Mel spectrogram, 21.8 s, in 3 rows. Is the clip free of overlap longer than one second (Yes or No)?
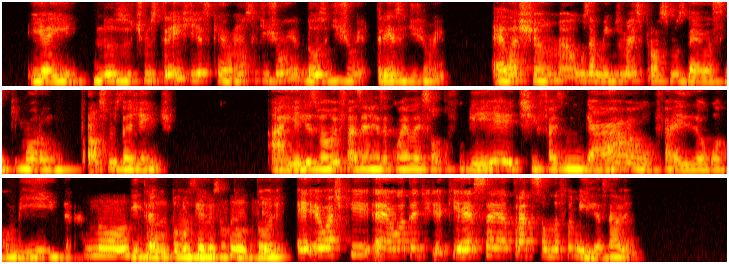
No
